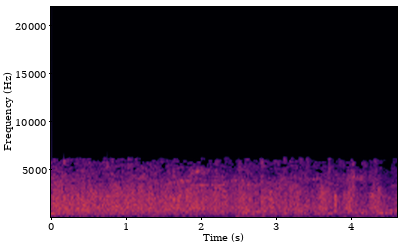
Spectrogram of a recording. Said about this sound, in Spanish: Les voy, a, les voy a pedir un segundo aplauso para ella porque fíjense que es nuestra principal promotora de los fandangos por la lectura.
